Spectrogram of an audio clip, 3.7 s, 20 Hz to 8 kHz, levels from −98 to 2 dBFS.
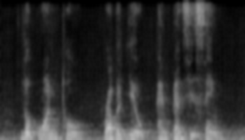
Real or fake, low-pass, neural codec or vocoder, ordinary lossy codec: fake; none; codec, 16 kHz, 4 kbps, X-Codec, HuBERT features, trained on general audio; none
